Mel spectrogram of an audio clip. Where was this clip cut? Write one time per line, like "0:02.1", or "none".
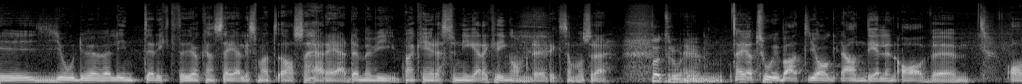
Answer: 0:08.4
